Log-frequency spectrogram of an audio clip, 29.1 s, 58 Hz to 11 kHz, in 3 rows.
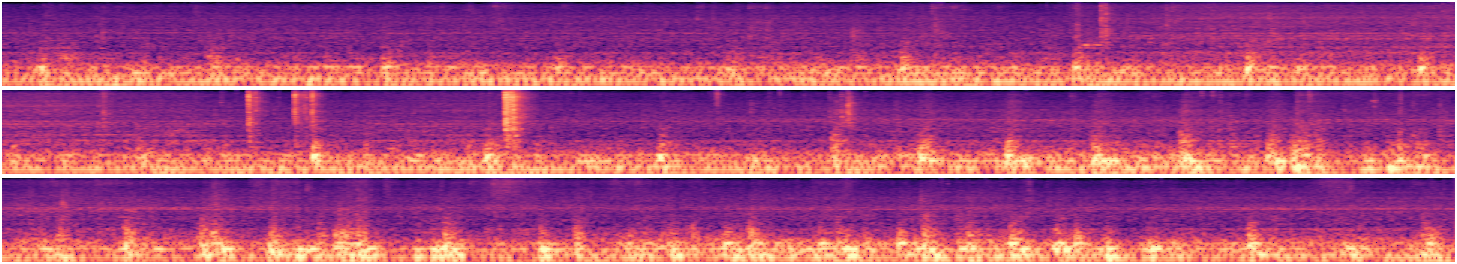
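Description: Inside a moving Strizh (Talgo) passenger carriage: the train runs with a steady low rumble from wheels on track. Short clicks and knocks from rail joints and switches come through it, with a sharp click about 13 seconds in, and the knocks grow more frequent in the second half.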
